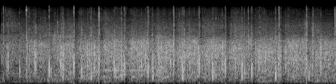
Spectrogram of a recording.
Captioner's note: clapping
